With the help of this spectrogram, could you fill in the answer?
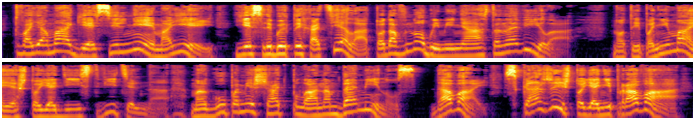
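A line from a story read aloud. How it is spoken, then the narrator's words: Shouting. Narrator (Russian): кричала единорожка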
